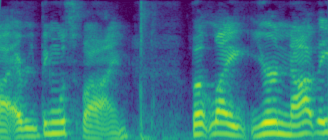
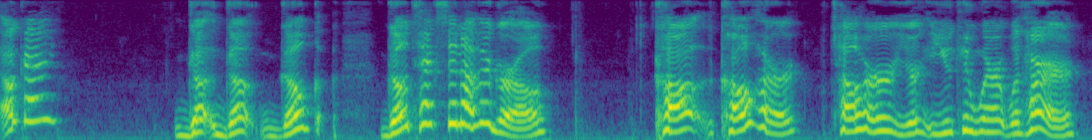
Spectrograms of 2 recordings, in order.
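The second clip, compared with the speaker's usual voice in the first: higher, louder huffy comeback; indignant retort; 5 semitones higher, 3 dB louder than usual. Retold or imitated. Telling her boyfriend to go text another girl, louder and huffy. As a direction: snap back at him, offended.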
